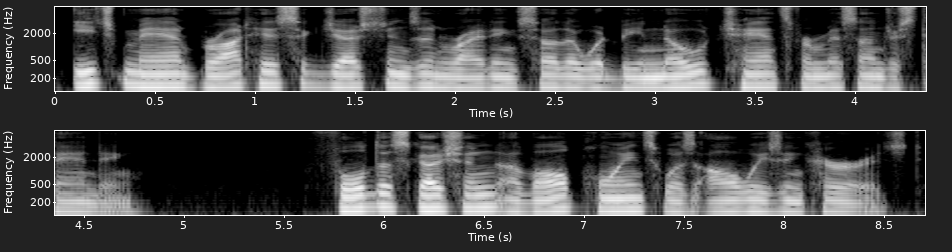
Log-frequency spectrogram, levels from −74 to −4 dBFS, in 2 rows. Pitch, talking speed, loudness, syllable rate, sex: 115 Hz, 160 wpm, -19 LUFS, 4.9 syllables/s, male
